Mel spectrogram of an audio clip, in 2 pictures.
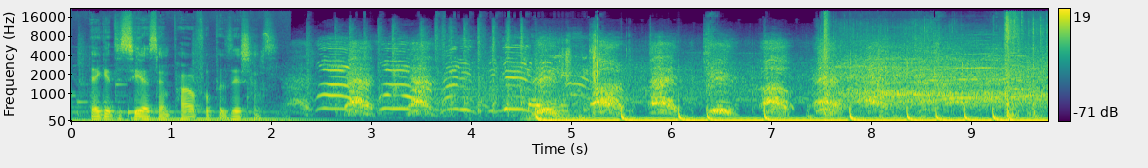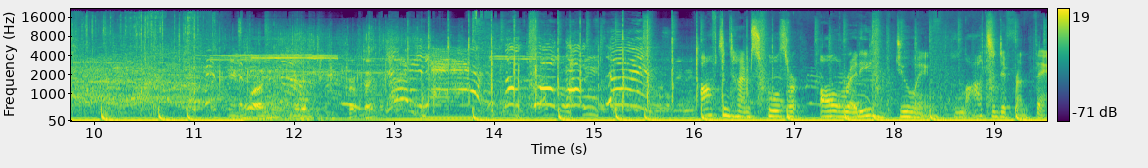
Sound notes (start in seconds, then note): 2.3 cheering and game sounds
